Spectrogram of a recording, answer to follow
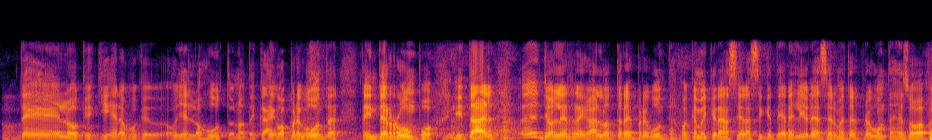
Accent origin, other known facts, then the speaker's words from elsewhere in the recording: Anaco, Anzoátegui, Venezuela; also born or lived in Ciudad Bolívar; yo no soy de Ciudad Bolívar. Vivía ya muchos años con mi papá. Yo soy de Anaco hasta Anzoátegui, cerquita. Okay. Soy de Oriente, pues.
